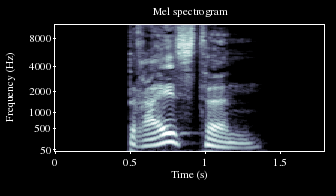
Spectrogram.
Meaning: inflection of dreist: 1. strong genitive masculine/neuter singular 2. weak/mixed genitive/dative all-gender singular 3. strong/weak/mixed accusative masculine singular 4. strong dative plural
- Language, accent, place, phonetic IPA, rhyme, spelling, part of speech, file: German, Germany, Berlin, [ˈdʁaɪ̯stn̩], -aɪ̯stn̩, dreisten, adjective, De-dreisten.ogg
